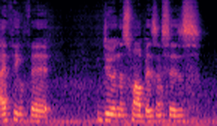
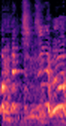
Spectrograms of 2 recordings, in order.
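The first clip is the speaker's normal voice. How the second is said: high laugh through the words. Real, not acted. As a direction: giggle while asking. Laughing at embarrassing story.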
